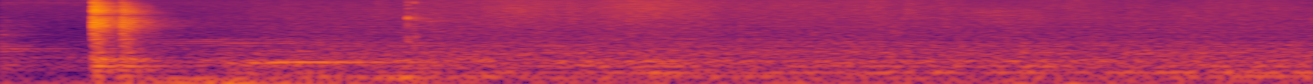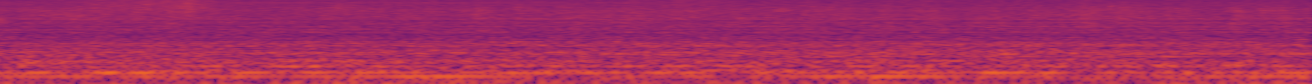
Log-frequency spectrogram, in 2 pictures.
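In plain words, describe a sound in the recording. An elevator hums steadily as it travels.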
